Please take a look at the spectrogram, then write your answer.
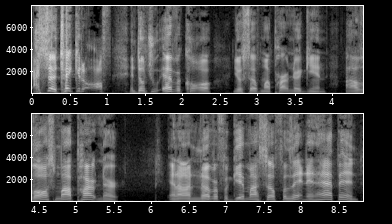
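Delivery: hammed-up angry yell; furious hero. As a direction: bellow at him like a wounded hero. Acted quarrel, hero yelling.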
